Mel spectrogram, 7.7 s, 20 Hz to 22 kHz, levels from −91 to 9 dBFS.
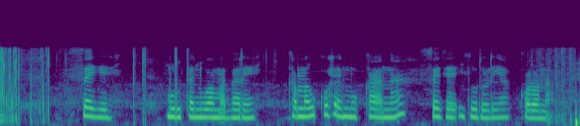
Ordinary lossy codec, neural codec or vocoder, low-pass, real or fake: none; none; 5.4 kHz; real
